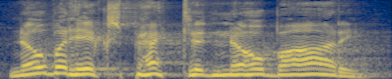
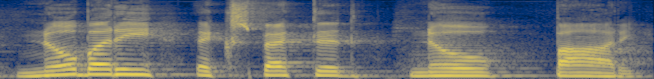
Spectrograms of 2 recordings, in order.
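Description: First: Louder, higher, driven straight through; emphatic repeated punchline. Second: "no body" slowly split into two words; slow wordplay, dropping off on "body"; deliberate punchline. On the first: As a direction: hammer "Nobody expected no body" home. Repeats pun after weak laugh. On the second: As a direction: stretch out "Nobody expected", pause before "body". Punchline pun, first delivery. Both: Real, not acted.

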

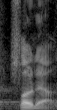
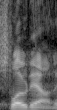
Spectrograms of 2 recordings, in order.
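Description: First: Low, soft inner nudge; a soft, low slow down. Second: Said in the usual way. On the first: Retold or imitated. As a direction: murmur it like a quiet inner voice. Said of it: "Have you ever heard that?". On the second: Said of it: "he's the one that has told you".

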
